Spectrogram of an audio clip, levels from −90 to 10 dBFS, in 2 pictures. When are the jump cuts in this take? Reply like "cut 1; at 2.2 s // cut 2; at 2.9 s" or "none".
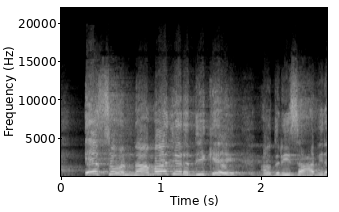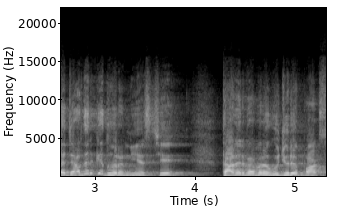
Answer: cut 1; at 1.9 s

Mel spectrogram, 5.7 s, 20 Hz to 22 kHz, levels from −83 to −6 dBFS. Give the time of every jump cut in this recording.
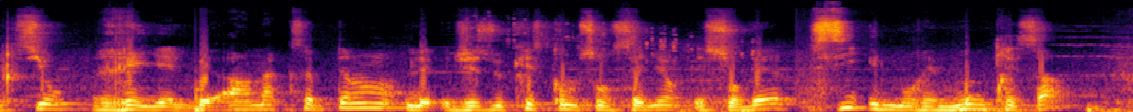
cut 1; at 0.9 s // cut 2; at 4.0 s

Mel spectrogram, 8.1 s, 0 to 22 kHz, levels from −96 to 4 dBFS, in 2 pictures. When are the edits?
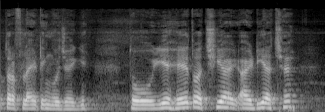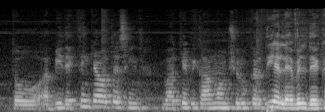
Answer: none

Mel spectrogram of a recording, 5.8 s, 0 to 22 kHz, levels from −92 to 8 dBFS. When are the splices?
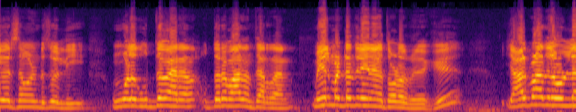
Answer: cut 1; at 3.0 s

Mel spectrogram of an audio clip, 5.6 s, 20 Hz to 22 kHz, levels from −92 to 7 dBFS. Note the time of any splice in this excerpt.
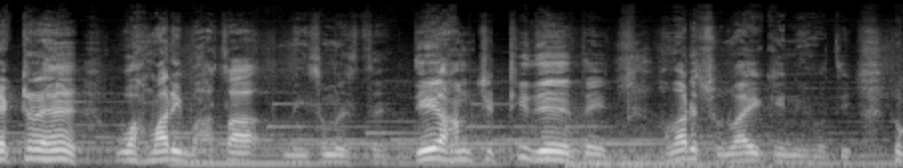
cut 1; at 2.5 s

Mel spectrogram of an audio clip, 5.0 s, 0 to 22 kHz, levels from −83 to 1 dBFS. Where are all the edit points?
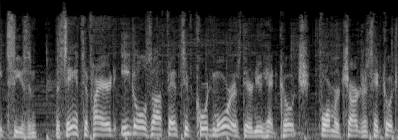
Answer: cut 1; at 2.7 s

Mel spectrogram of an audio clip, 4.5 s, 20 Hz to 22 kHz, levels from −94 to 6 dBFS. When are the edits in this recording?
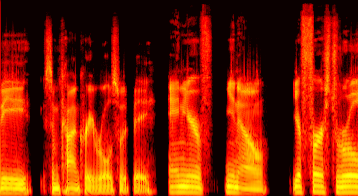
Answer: cut 1; at 2.0 s

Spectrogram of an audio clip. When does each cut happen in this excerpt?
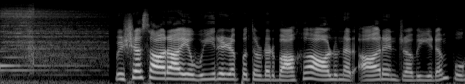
cut 1; at 0.9 s

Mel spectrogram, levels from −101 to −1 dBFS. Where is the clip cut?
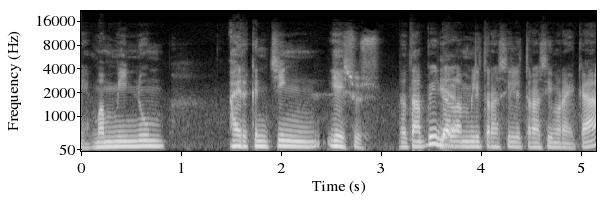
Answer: cut 1; at 3.1 s

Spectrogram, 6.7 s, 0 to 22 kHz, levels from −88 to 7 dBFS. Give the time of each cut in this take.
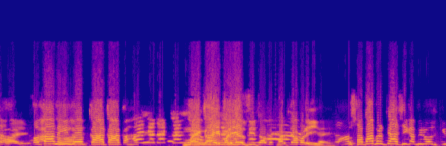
cut 1; at 5.1 s

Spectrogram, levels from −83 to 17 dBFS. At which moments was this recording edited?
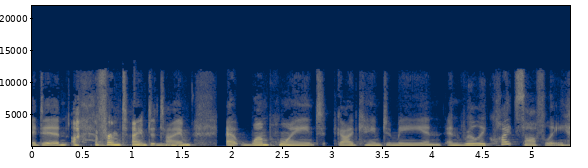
cut 1; at 1.8 s // cut 2; at 3.0 s // cut 3; at 4.1 s

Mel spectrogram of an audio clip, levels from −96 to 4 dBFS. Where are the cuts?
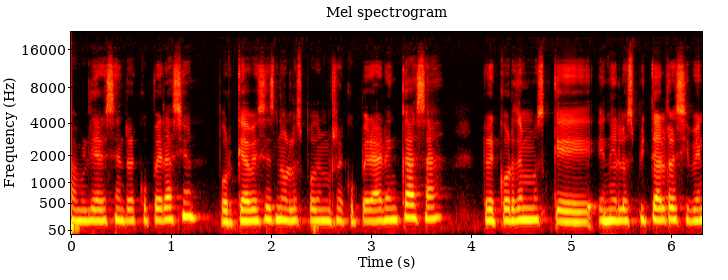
cut 1; at 1.4 s

